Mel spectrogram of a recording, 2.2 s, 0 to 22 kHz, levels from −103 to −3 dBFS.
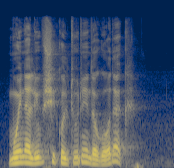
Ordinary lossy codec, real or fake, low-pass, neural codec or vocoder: none; real; 14.4 kHz; none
